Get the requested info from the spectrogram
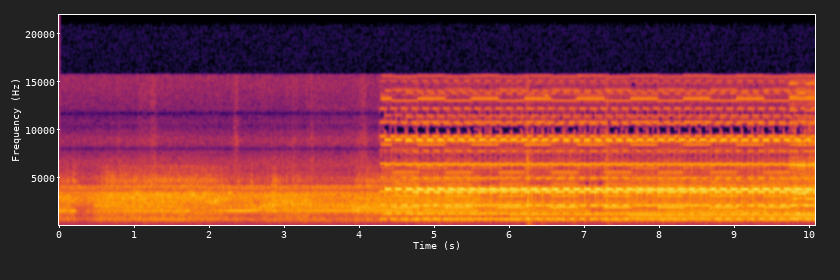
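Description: Hiss from a weather radio, then about four seconds in several NOAA weather radios start sounding their electronic alert beeps at once: overlapping steady tones in a repeating pattern, the radios signalling receipt of the Required Weekly Test.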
